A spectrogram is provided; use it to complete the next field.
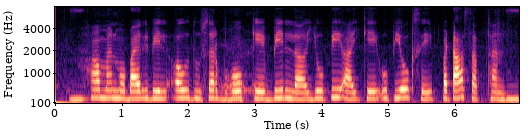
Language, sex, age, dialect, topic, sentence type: Chhattisgarhi, female, 18-24, Western/Budati/Khatahi, banking, statement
